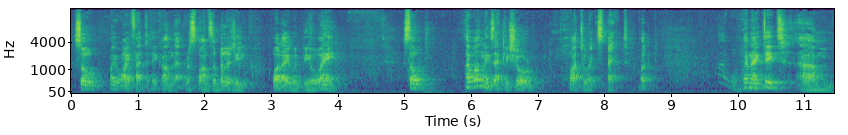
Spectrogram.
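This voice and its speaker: A man in his fifties with a west of Ireland accent and heavy creak in his voice. He speaks off the cuff in a down-to-earth, halting way, telling of his own experience. The room is echoey, with faint noise behind him. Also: mid-range voice. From Galway, west of Ireland. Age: 50s. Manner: halting, plain-spoken, down-to-earth. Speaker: citizen member speaking at a public meeting. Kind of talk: unscripted personal testimony to an audience.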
